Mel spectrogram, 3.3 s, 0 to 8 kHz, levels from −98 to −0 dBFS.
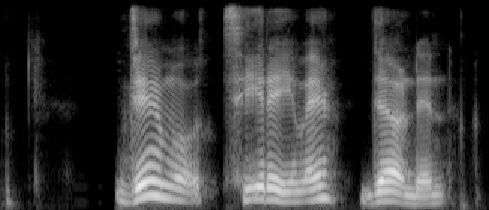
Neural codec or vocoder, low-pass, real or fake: codec, 24 kHz, 0.9 kbps, WavTokenizer, small release; 7.2 kHz; fake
